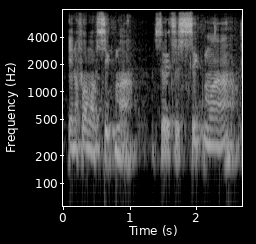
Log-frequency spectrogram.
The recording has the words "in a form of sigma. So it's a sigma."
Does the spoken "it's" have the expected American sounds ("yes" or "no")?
yes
